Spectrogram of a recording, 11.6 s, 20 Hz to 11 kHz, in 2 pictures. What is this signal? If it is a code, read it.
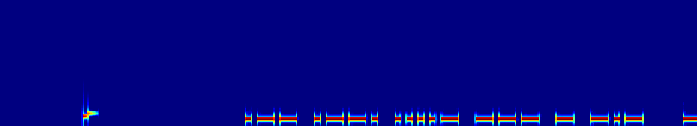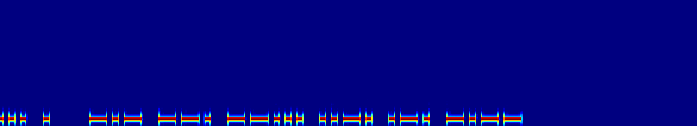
Morse code, heard as a keyed tone, about 25 wpm, 700 Hz. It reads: WP4OTK DE KG7FRY
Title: USA Callsign DE Callsign - 6 Characters - 25wpm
